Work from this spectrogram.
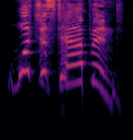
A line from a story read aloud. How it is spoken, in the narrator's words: shrieked as the hole in the wall got bigger, and an angry sphinx jammed its head through the wall to look for them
